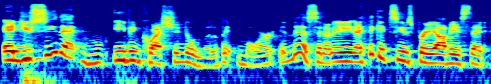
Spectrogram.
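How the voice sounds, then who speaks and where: A man co-hosting a casual pop culture discussion, thinking out loud and posing rhetorical questions. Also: sits high, very animated, fast talker. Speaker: podcast co-host.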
